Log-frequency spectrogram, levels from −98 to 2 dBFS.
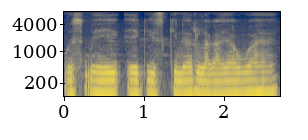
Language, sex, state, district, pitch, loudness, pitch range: Hindi, male, Jharkhand, Deoghar, 115 Hz, -13 LUFS, 115-120 Hz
